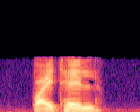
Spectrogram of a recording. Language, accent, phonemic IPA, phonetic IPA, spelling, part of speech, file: Armenian, Eastern Armenian, /pɑjˈtʰel/, [pɑjtʰél], պայթել, verb, Hy-պայթել.ogg
- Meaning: 1. to explode, to blow up, to burst 2. to burst with laughter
